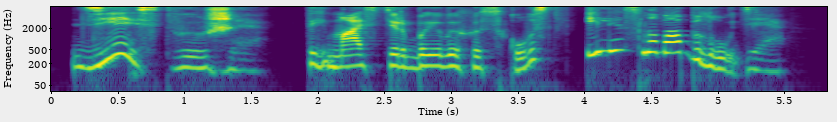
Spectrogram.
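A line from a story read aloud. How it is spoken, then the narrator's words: Hissed. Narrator (Russian): зашипела на нее жертва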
